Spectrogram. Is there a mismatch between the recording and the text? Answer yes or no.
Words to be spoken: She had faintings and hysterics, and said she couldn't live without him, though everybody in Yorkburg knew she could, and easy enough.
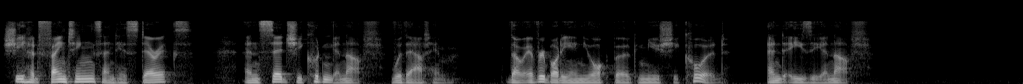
yes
